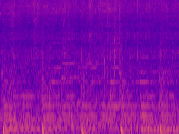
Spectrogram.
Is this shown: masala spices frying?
yes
